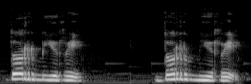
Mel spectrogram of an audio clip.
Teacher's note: O O fechado, o R com vibrato e a letra E também fechada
